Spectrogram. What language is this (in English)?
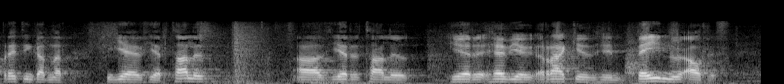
Icelandic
